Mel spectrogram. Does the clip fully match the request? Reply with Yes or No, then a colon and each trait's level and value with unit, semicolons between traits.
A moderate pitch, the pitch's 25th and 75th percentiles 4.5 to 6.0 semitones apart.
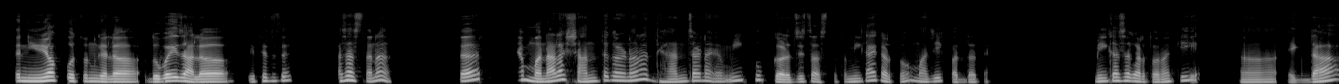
Yes: medium, 145 Hz; average, 5.2 semitones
